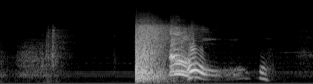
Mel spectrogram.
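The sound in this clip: A single sharp gunshot cracks out loudly in the middle, with brief voices around it, including a cry right after the shot.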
